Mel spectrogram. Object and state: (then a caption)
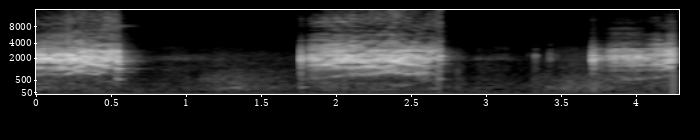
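Steel knife honed on a steel rod. A long solid steel chef's knife blade is scraped along a steel honing rod in three sweeping strokes, each a bright, metallic rasp centered around 2 kHz and lasting about a second. Short near-silent pauses fall between strokes, with faint light taps before the last one.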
